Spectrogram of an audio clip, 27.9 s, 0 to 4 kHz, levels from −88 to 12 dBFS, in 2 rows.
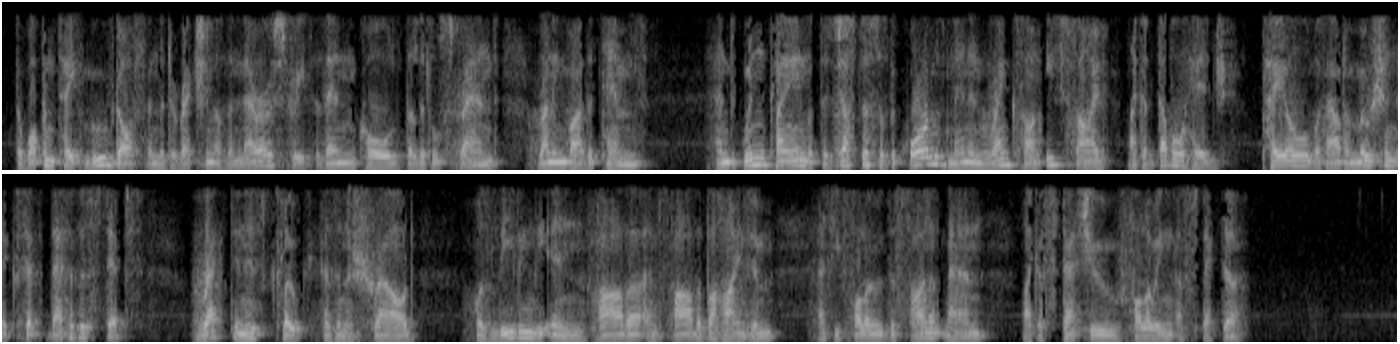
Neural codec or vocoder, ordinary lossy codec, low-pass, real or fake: none; AAC, 16 kbps; 3.6 kHz; real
